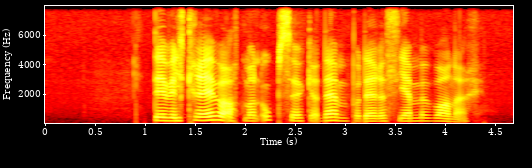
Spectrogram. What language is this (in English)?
Norwegian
